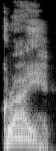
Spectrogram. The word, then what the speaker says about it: cry: La Y de esta palabra se pronuncia como I, así que suena como cry, cry.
